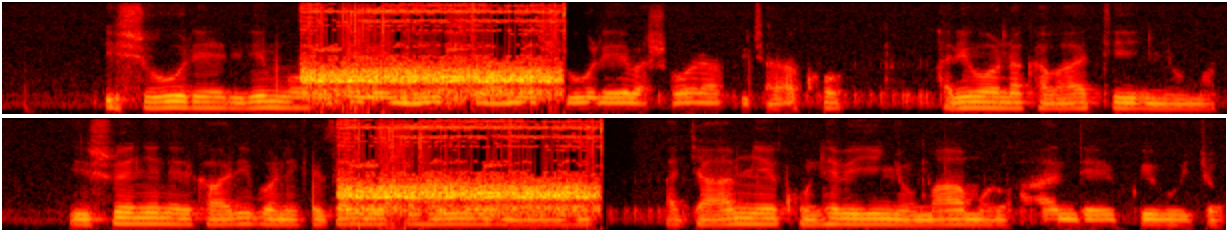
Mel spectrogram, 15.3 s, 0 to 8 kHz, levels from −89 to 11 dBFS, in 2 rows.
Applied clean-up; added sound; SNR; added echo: none; Hiss; -4 dB; none.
